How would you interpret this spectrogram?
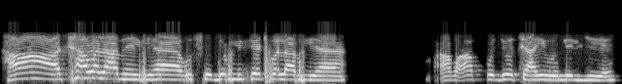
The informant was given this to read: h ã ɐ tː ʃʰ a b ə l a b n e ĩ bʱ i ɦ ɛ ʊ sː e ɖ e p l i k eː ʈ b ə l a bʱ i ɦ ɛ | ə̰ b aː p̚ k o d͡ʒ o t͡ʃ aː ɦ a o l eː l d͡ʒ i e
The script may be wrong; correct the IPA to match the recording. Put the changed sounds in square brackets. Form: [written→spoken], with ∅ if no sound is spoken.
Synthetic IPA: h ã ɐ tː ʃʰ a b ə l a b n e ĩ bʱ i ɦ ɛ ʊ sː e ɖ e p l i k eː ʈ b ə l a bʱ i ɦ ɛ | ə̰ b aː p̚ k o d͡ʒ o t͡ʃ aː ɦ [a→i] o l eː l d͡ʒ i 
